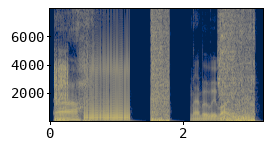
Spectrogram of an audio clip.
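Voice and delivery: ordinary talk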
